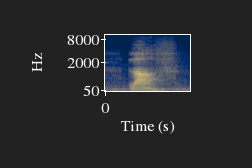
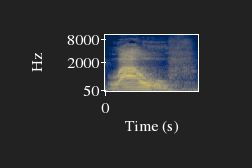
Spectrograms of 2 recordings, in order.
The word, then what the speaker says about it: laugh: Laugh, ah, ah, so laugh, sí, parece lauf, lauf, pero no es así. Vamos a pronunciar la A corta, ah, ah, laugh, laugh, okay? Sí, thank you for mentioning that, gracias por decirlo. Aquí GH suena como una F.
